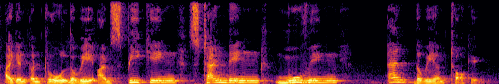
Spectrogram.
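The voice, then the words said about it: Strained voice, speaking low-pitched. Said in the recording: “my voice is a little bad today, so I'm talking in a low pitch”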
